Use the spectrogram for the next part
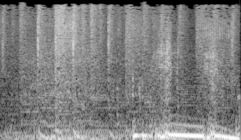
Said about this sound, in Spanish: Abre el carburador, eleva las revoluciones Disfruta del sonoro rugir de los motores clásicos.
